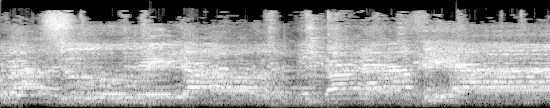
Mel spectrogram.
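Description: Men and women singing a song together in chorus, accompanied by acoustic guitars.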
